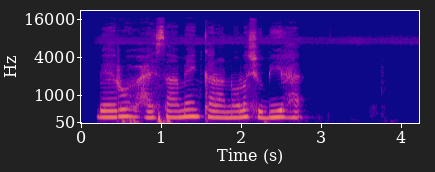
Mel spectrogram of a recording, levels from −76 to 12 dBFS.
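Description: Speech recording with no audible technical faults.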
